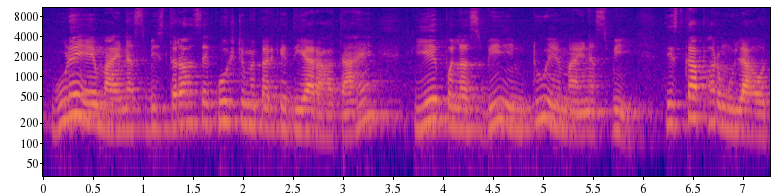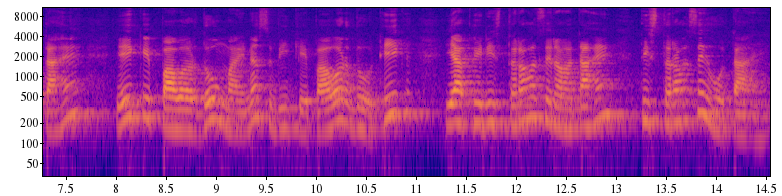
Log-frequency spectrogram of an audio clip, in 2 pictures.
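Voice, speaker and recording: A man's voice: sits high, fairly bright tone. A man teaching a math lesson step by step, patient and repetitive, often pointing the listener back to the board. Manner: patient, repetitive, keeps saying "look here". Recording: roomy echo.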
